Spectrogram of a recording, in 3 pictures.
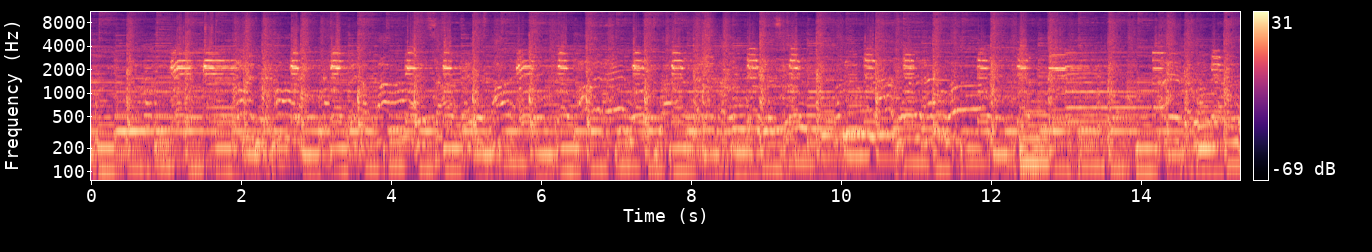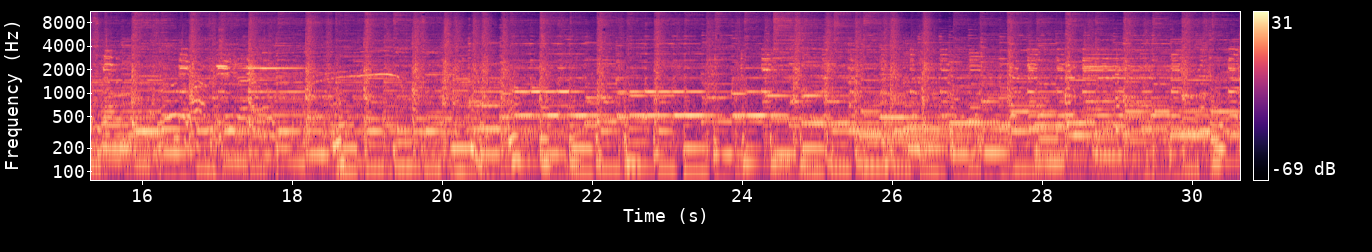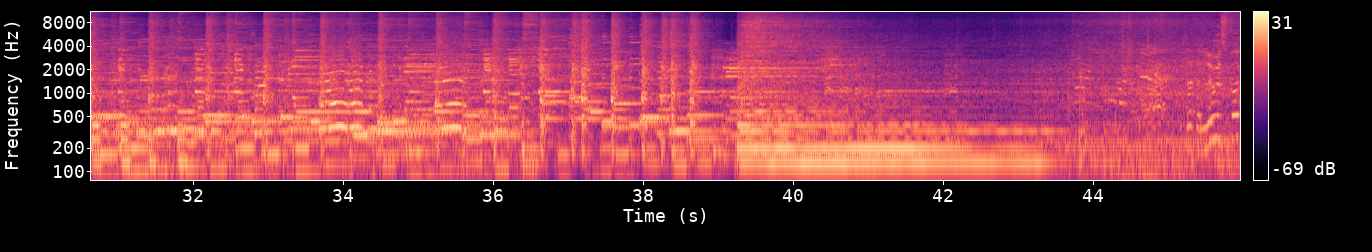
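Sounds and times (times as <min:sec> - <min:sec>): live blues band playing: 0:00.0 - 0:45.9
person singing: 0:00.4 - 0:22.1, 0:27.1 - 0:36.4.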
